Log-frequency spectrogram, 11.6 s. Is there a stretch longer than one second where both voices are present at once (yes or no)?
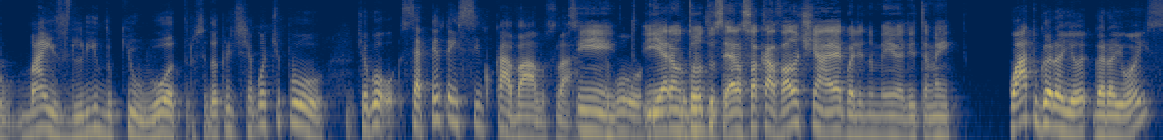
yes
